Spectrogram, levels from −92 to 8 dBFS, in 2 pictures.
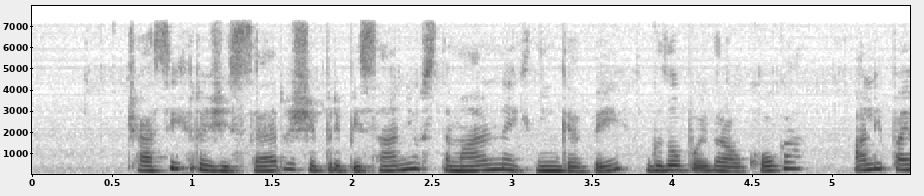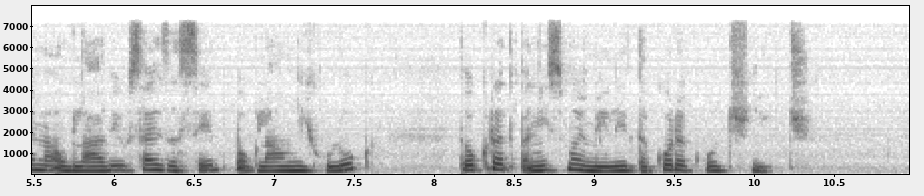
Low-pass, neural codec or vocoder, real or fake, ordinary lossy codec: none; none; real; none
